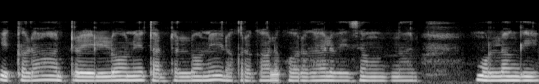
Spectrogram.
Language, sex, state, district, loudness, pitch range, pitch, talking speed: Telugu, female, Andhra Pradesh, Visakhapatnam, -15 LUFS, 180-190 Hz, 185 Hz, 100 wpm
